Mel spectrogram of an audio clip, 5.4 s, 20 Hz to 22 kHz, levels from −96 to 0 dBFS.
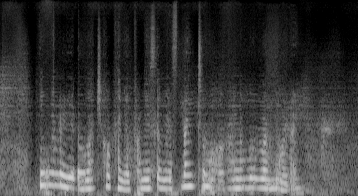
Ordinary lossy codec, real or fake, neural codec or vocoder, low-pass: none; fake; codec, 44.1 kHz, 0.9 kbps, DAC; none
